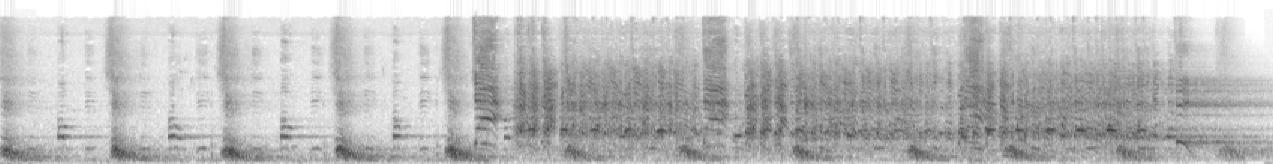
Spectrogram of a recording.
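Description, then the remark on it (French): A large group of male voices chants Balinese kecak, ritual chants dedicated to the monkey gods, in Bali, in dense, rapid interlocking bursts, with rhythmic shouted accents roughly every second, building into a continuous loud, layered chatter-like chorus. “Eh bien, à Bali, ce serait par exemple le ketchak, des chants rituels dédiés aux dieux singes, aux antipodes de ce que l'on vient d'entendre.”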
